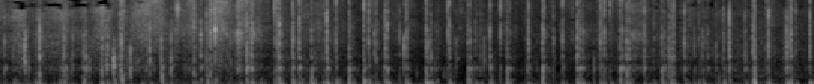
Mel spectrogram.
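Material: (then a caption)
Paper. Long nails and fingertips tap quickly on the card front cover of a paperback book, a solid block of paper held up in the air. The result is a rapid, uneven stream of short, dull thuds, mostly low and muffled, with faint clicky edges from the nails and almost no ring after each tap.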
